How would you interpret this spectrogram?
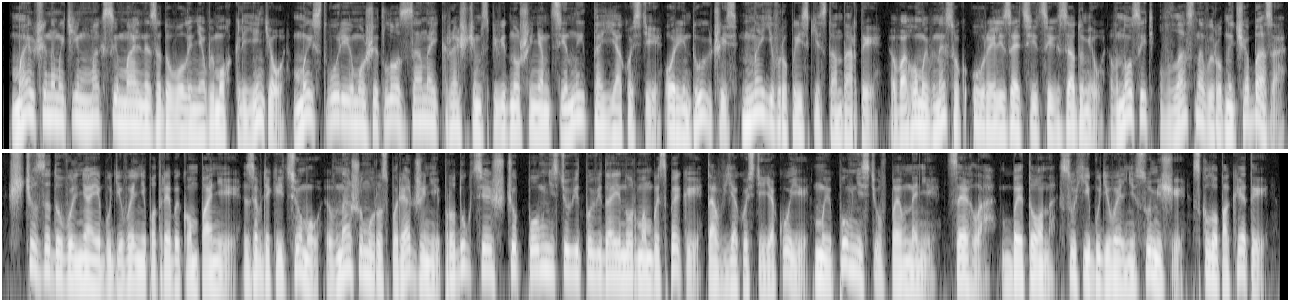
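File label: Ukrainian, male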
